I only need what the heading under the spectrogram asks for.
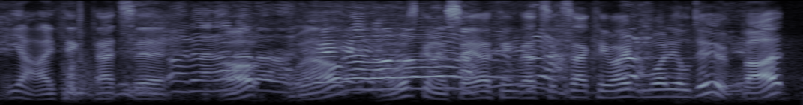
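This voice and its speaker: A man's voice: fairly high pitch, big pitch swings, moderate pace. A man giving color commentary on a wrestling match, breaking down holds and technique in an analytical way. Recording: loud arena crowd and noise.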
